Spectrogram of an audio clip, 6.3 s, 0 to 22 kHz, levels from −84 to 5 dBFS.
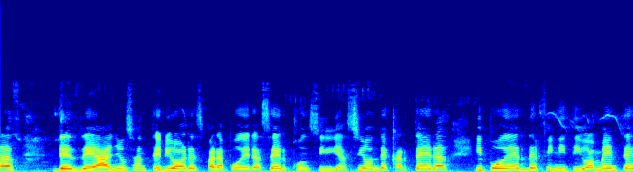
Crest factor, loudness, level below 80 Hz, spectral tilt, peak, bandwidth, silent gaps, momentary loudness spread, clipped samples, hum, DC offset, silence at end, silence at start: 18 dB; -22 LUFS; -60 dBFS; -5 dB/octave; -4 dBFS; 10 kHz; none; 10 LU; under 0.1%; none; under 0.1%; 0 s; 0 s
